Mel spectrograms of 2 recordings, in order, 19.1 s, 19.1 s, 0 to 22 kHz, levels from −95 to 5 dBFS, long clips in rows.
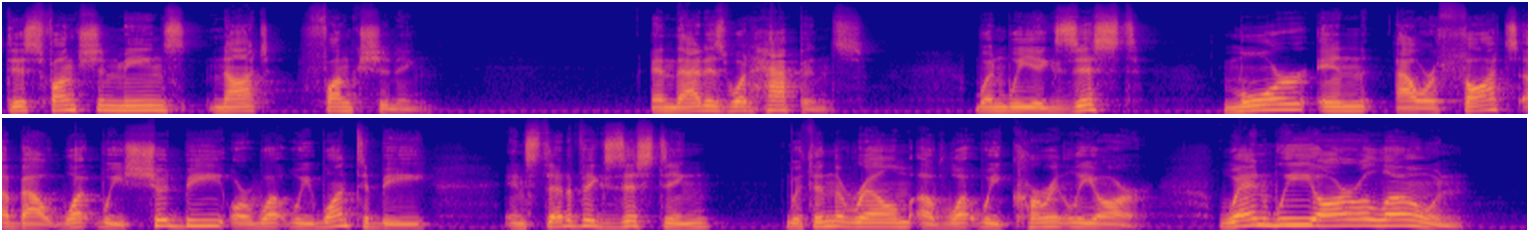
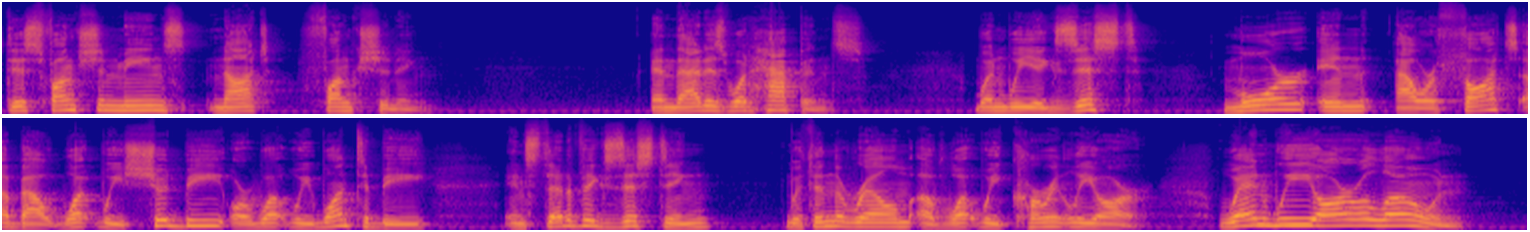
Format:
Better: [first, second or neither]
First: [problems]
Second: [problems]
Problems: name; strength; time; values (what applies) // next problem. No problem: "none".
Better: neither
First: none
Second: none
